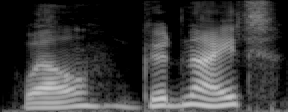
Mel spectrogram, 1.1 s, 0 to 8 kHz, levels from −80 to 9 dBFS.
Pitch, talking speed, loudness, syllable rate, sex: 165 Hz, 165 wpm, -17 LUFS, 3.6 syllables/s, male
